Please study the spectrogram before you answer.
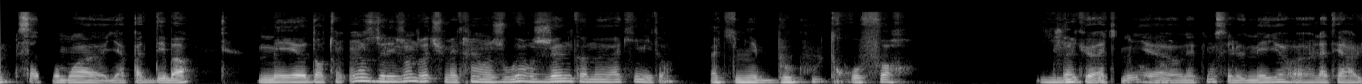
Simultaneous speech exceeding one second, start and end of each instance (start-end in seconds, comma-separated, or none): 10.5-11.8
